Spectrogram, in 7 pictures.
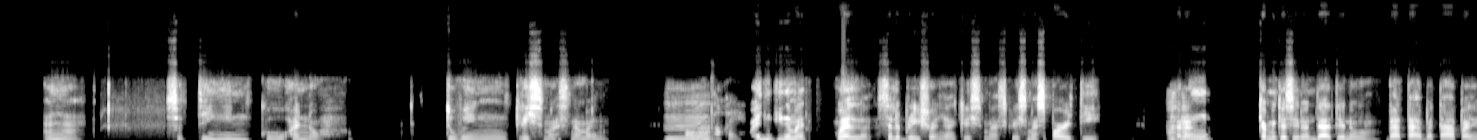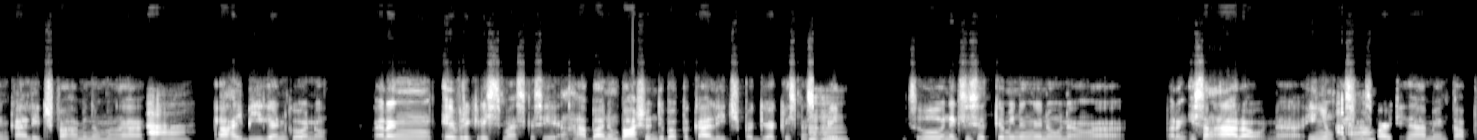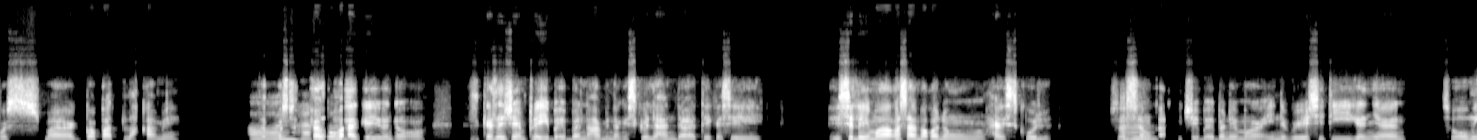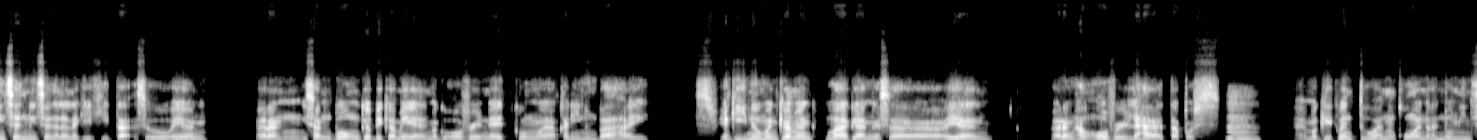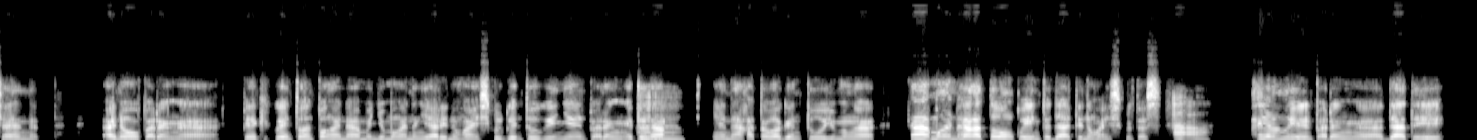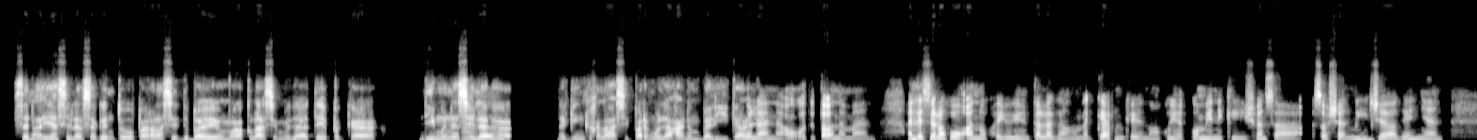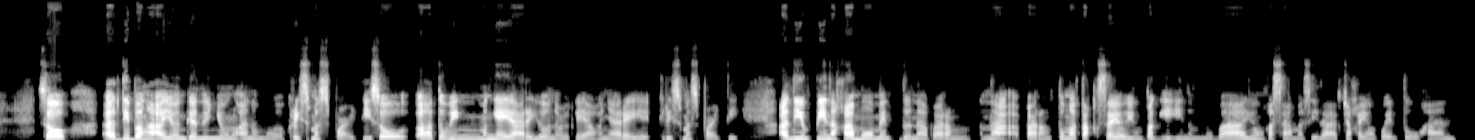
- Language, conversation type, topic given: Filipino, podcast, May alaala ka ba ng isang pista o selebrasyon na talagang tumatak sa’yo?
- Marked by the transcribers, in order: other background noise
